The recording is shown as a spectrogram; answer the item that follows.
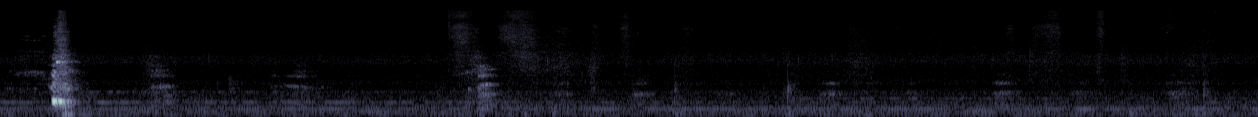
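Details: A Great Dane "talking" to his bone and showing off gives one sharp, loud bark, then a soft grumble against a low indoor hum.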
